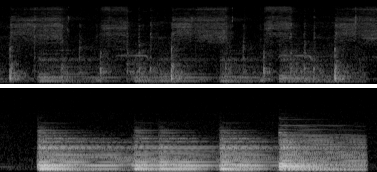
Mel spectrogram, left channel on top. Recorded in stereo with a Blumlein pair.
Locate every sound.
0.4 s a piano: 40° right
